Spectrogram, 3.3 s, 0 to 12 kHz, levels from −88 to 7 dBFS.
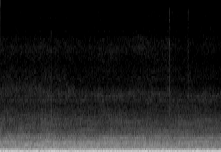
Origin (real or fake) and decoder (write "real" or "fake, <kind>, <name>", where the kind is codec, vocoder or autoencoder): fake, codec, SNAC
